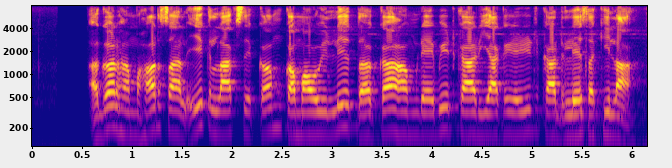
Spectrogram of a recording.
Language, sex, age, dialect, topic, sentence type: Magahi, male, 56-60, Western, banking, question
